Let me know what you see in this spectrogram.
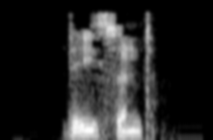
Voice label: "decent", english; adjectives

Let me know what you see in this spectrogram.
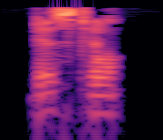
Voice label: "distal", English; adjectives

